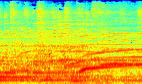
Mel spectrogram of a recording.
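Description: Live band music in a large arena under a crowd cheering and whooping, with high voices gliding up and down about a second in.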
